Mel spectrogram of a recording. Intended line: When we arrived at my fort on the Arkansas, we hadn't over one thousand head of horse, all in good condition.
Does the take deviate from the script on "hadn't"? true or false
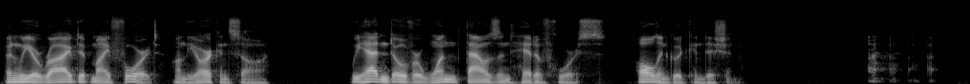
false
